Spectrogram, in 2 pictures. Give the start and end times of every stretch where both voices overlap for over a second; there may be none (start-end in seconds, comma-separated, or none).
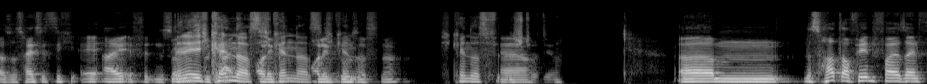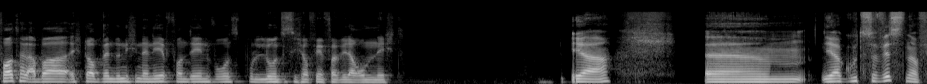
1.7-3.8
